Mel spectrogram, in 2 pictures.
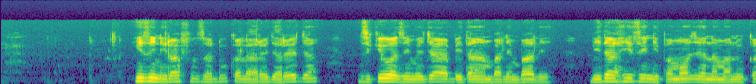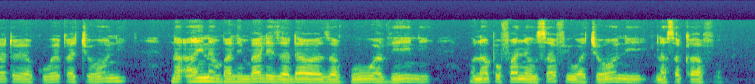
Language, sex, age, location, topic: Swahili, male, 36-49, Nairobi, finance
